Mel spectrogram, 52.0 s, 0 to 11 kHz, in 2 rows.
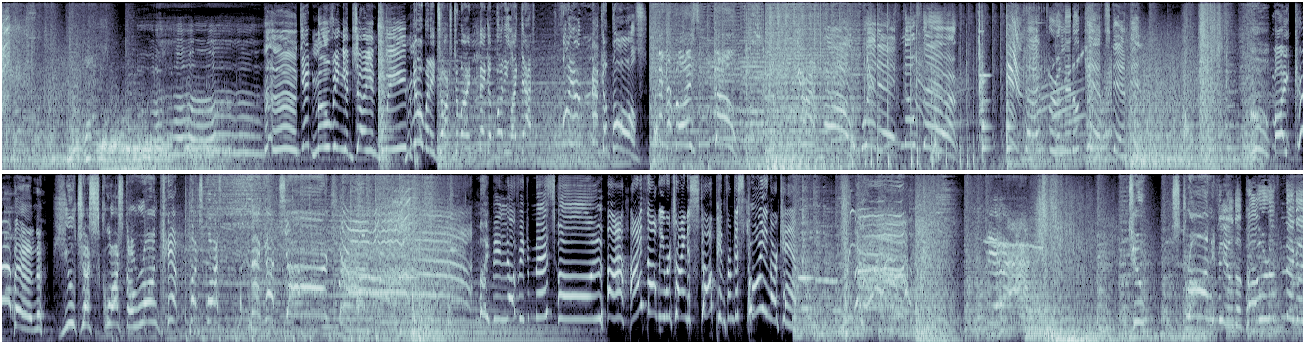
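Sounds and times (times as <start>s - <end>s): background music: 0.0s - 38.4s, 40.8s - 52.0s
character crying out: 2.9s - 5.4s, 31.9s - 35.5s, 43.0s - 44.2s
cartoon crash and crumbling debris: 21.8s - 24.5s, 46.7s - 47.9s
cartoon yell: 31.0s - 35.5s
character screaming: 31.7s - 35.5s, 43.0s - 44.3s, 45.6s - 46.8s.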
